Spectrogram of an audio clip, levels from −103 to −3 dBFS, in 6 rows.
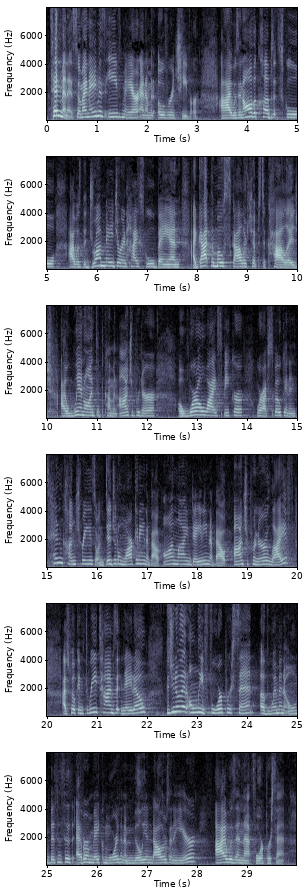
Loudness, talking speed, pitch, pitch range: -29 LUFS, 185 wpm, 220 Hz, 190-255 Hz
